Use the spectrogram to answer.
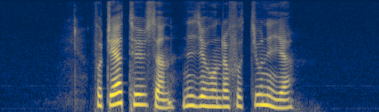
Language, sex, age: Swedish, female, 41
